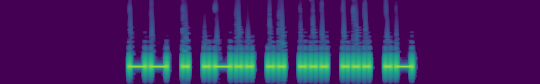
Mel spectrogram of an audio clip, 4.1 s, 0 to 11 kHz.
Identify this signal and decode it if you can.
Morse code, heard as a keyed tone, about 31 wpm, 700 Hz. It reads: MELISSA
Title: USA Common Names - 30wpm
